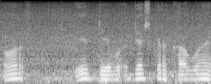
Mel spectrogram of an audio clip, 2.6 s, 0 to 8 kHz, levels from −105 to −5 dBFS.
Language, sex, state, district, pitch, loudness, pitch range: Hindi, male, Uttar Pradesh, Lucknow, 125 Hz, -16 LUFS, 115-130 Hz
